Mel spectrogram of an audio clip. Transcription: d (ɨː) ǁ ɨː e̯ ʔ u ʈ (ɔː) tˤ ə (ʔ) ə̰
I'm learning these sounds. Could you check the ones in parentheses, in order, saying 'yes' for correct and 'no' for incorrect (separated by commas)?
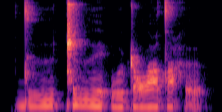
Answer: yes, yes, no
